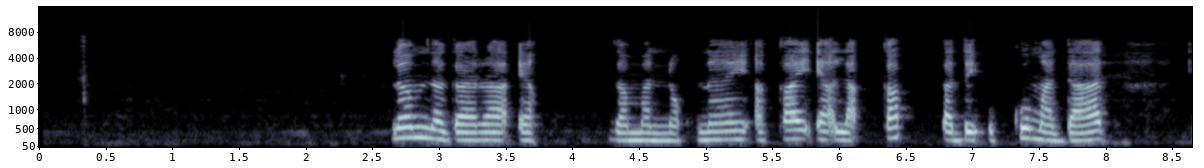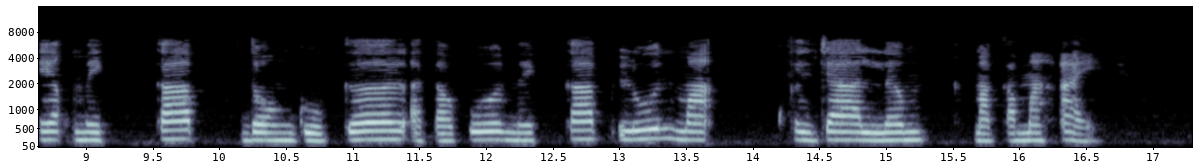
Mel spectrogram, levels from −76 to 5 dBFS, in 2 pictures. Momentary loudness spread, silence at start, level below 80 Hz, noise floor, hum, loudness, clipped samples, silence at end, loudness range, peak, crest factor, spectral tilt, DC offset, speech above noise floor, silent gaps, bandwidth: 8 LU; 2.65 s; -58 dBFS; -59 dBFS; none; -14 LUFS; under 0.1%; 0.7 s; 3 LU; 0 dBFS; 16 dB; -5 dB/octave; under 0.1%; 45 dB; none; 7.2 kHz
